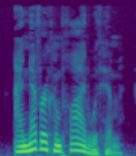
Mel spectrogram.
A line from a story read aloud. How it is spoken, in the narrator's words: asserted calmly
